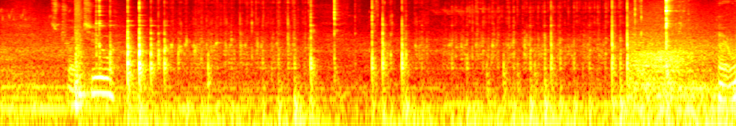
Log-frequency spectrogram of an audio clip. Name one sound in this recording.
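A spoon clinks against a glass jug while stirring.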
